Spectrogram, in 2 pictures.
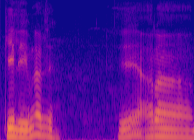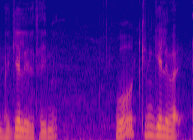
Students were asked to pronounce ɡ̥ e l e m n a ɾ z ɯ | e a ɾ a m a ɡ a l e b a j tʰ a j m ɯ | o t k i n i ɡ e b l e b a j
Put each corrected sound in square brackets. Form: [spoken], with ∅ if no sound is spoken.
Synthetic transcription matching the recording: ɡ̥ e l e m n a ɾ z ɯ | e a ɾ a m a ɡ [e] l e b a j tʰ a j m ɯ | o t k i n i ɡ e [∅] l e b a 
